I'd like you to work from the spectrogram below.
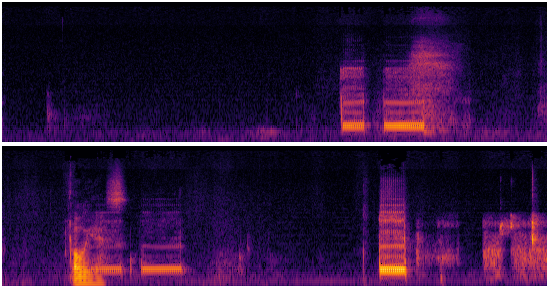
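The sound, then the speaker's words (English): Electronic telephone tones sound in several short, bright bursts, like keypad dialing followed by ringing, fairly loud, with a voice briefly speaking between them, as a phone-a-friend call is placed during a Who Wants to Be a Millionaire game. “Yeah, uh, yeah phone, use your phone, a friend.”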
